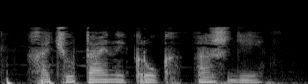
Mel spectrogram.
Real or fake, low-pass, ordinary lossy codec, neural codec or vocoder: real; 7.2 kHz; MP3, 24 kbps; none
